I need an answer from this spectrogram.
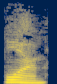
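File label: "warm", English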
